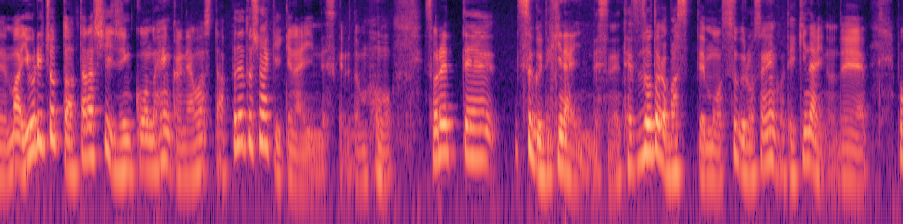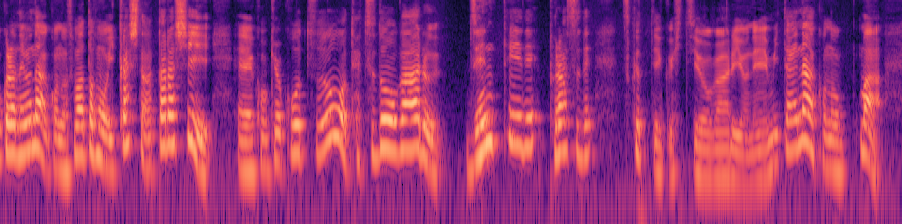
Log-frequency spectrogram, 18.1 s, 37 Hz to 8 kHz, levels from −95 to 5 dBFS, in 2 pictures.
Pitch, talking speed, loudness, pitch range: 170 Hz, 460 characters per minute, -18 LUFS, 135-220 Hz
